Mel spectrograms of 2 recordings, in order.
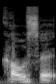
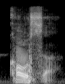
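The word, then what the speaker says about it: Xhosa: yeah yeah yeah yeah kosa is spelled x h OA kosa and that there is the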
